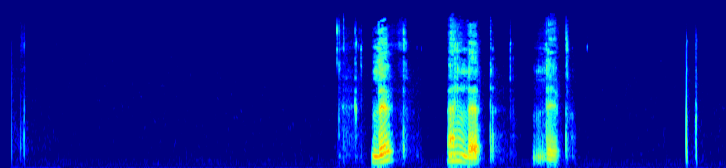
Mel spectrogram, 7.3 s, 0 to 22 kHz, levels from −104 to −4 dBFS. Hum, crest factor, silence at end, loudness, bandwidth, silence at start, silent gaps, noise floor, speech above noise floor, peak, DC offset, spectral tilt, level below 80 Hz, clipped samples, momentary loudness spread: 50 Hz at -80 dBFS; 26 dB; 1.6 s; -38 LUFS; 14 kHz; 3.55 s; none; under -90 dBFS; over 53 dB; -18 dBFS; under 0.1%; -3.5 dB/octave; -82 dBFS; under 0.1%; 25 LU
